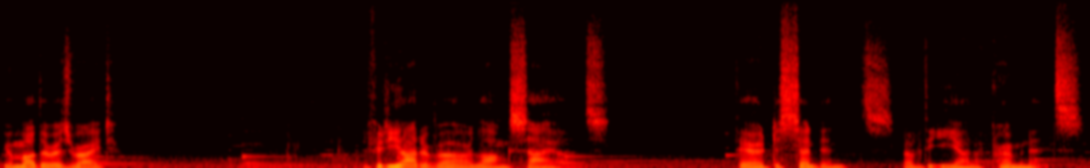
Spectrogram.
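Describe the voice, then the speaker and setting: A man playing a taciturn, solemn, knowing character in a video game, speaking in a grave, formal, measured way. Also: on the low side, steady tone, close to an everyday voice. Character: taciturn, solemn, knowing guardian of old lore. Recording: prominent background music under the voice.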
